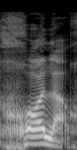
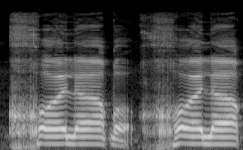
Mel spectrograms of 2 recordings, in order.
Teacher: খলকের শেষ থেকে খটা উচ্চারণ করতে হবে মোটা করে। মালা মালা খলা খলা আমার সাথে বলেনমালা আউজুবি রববিল ফালাক রববিল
